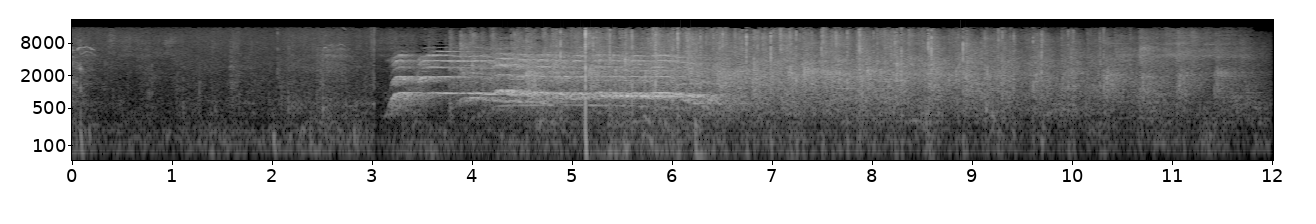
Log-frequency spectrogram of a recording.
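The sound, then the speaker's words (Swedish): After a few quiet seconds, an audience at a church service breaks into loud applause with cheering and a shrill whistle, the clapping staying dense and steady to the end. “Ja, det är värt jubel.”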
